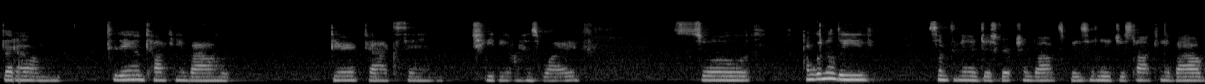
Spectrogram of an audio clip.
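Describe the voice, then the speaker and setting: A somewhat breathy woman in a monotone, flat intonation, with long, frequent pauses. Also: medium pitch for a woman, moderate pace. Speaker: podcast host. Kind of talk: casual commentary. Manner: hesitant, many fillers. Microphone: room echo.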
